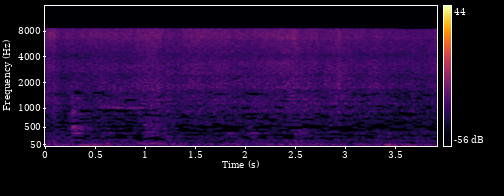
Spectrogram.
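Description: Semolina rolls filled with boiled tofu fry in a pan, a steady, loud sizzle and crackle of hot oil that holds even throughout, with no talking.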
